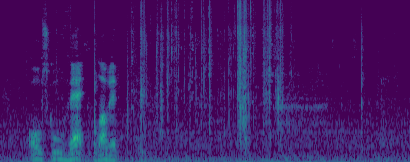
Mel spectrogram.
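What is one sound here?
Plastic wrapping crinkles and rustles as hands handle it.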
